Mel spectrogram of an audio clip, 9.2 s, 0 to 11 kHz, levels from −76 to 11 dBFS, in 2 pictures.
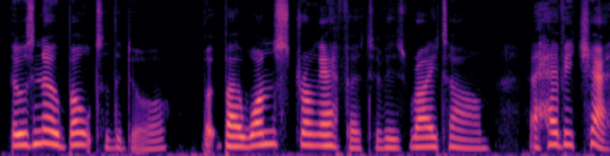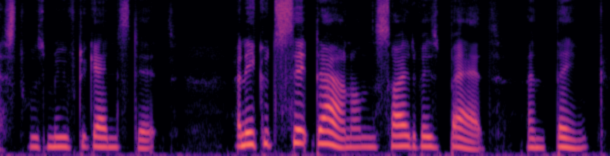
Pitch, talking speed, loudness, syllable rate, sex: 210 Hz, 235 wpm, -20 LUFS, 5.5 syllables/s, female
